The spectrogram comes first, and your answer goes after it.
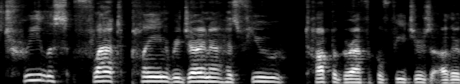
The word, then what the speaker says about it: Regina: Regina is Latin for Queen right but we pronounce it Regina not Regina and you are Gina Gina he what's up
